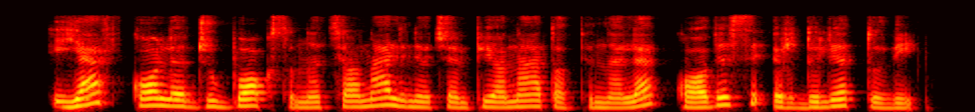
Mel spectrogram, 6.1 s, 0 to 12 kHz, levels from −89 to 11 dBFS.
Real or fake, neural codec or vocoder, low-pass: real; none; 7.2 kHz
